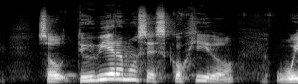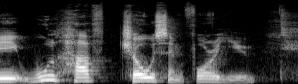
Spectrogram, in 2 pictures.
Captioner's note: speaking in Spanish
